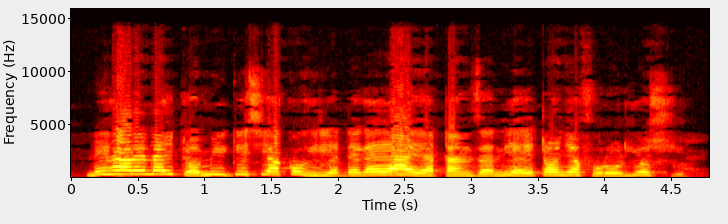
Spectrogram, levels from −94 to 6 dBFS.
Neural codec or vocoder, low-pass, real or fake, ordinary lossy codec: none; 14.4 kHz; real; AAC, 48 kbps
